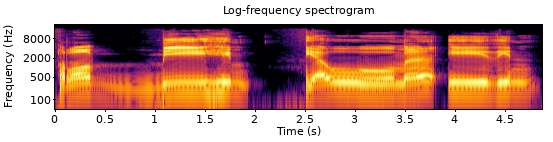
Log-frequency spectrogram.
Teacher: Amnya nggak boleh ada jeda antara am dengan ya. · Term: mim sukun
